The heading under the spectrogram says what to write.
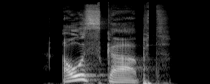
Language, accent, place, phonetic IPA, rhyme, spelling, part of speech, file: German, Germany, Berlin, [ˈaʊ̯sˌɡaːpt], -aʊ̯sɡaːpt, ausgabt, verb, De-ausgabt.ogg
- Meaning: second-person plural dependent preterite of ausgeben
